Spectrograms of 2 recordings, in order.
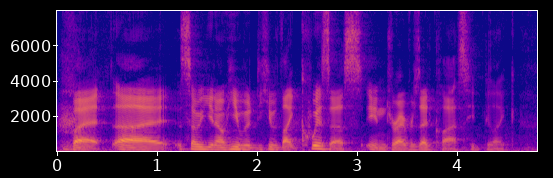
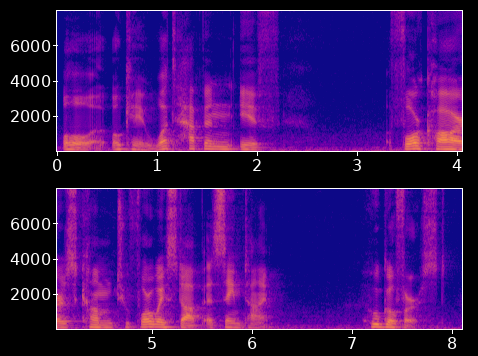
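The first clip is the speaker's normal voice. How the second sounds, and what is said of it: Imitated Korean-accented teacher voice. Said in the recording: “my best Korean impression ... doing an impression of Coach Kawa exactly as he spoke”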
